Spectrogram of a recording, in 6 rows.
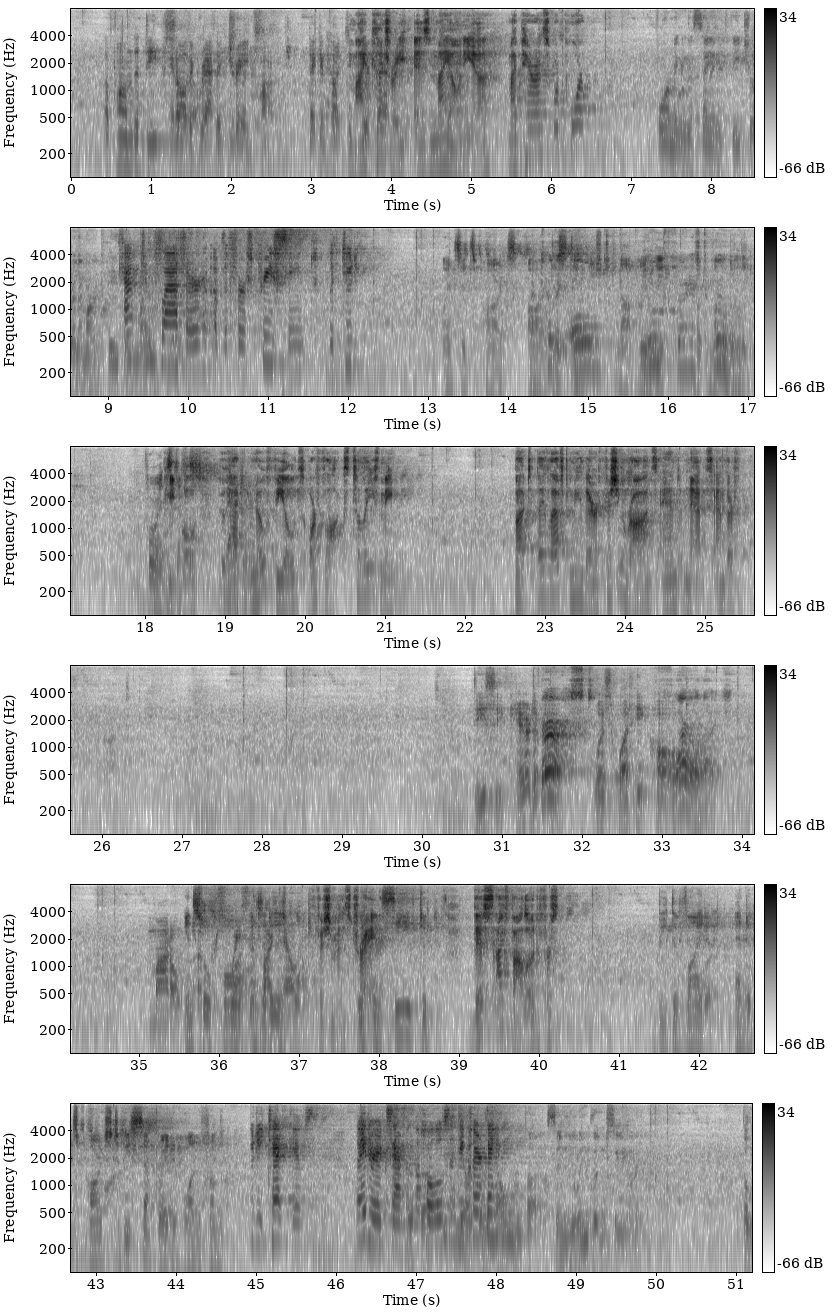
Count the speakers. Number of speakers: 8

